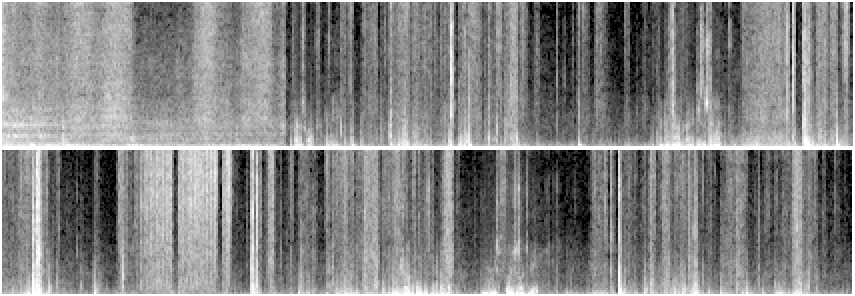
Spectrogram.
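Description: Scissors snip through a sheet being cut for a Halloween costume part, giving a run of sharp, quiet, close cuts and rustles in irregular bursts, with no talking.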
